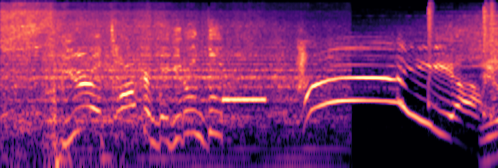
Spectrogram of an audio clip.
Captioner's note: beep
